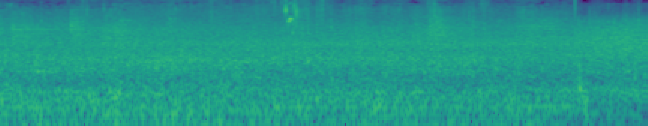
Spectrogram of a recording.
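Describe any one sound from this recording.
Wheels of electric boards roll and rumble over asphalt.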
